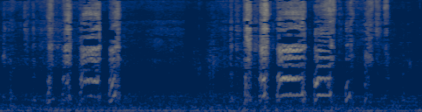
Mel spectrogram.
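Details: A male fox greets his people in the morning with excited, harsh, chattering calls in two quick bursts.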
